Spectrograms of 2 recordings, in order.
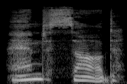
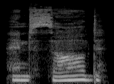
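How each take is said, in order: Both takes have the same delivery.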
